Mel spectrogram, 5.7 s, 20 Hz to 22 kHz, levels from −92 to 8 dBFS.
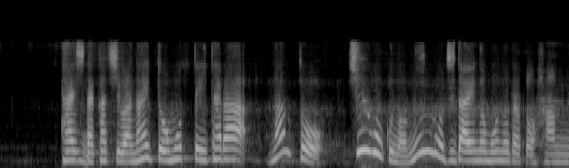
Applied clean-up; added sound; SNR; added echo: neural separator model SepFormer DNS4.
